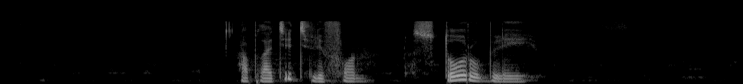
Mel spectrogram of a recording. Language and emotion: Russian, neutral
